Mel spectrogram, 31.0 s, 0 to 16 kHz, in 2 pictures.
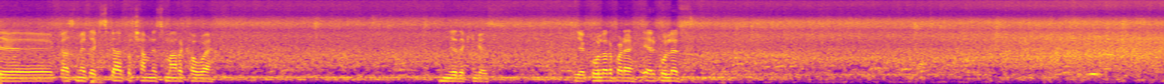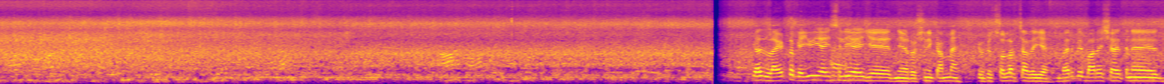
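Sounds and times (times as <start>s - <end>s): torrential rain pouring: 0.0s - 31.0s.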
